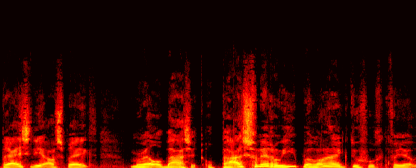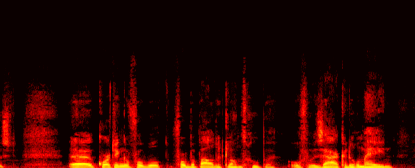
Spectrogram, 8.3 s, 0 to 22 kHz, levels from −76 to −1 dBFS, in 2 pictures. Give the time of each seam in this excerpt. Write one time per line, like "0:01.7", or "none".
none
